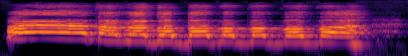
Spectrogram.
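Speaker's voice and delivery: high gibberish babble; mock foreign babble. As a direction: mimic chatter you can't follow. Mimics wife's foreign chatter.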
